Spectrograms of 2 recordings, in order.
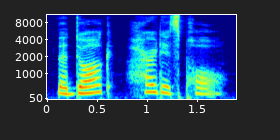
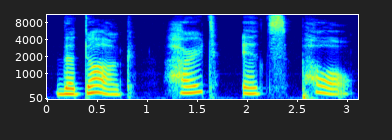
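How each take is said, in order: First: Said in the usual way. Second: Slow, whispered, word by word; slow reading. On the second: Shown as a demonstration. Teacher reading the sentence slowly for students. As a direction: read it slowly for learners. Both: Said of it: "我们慢读一遍".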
